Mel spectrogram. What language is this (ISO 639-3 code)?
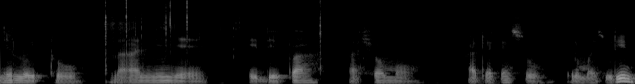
mas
